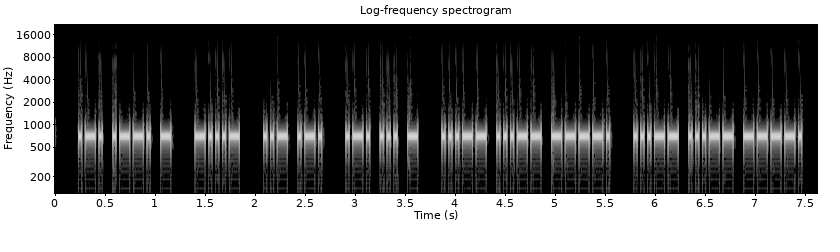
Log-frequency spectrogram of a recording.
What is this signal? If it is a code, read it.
Morse code, heard as a keyed tone, about 34 wpm, 700 Hz. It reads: RPT <BT> UR RST 339 339
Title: Speed-Racing Common QSO Phrases - 35wpm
